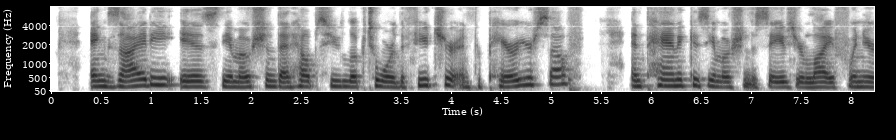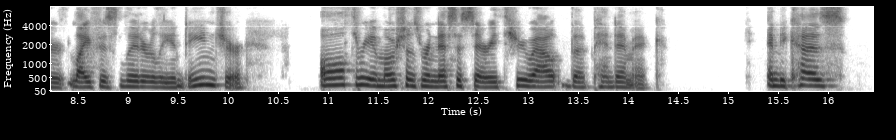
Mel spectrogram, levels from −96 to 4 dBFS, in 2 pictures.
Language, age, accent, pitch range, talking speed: English, 50-69, American, 185-225 Hz, 145 wpm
